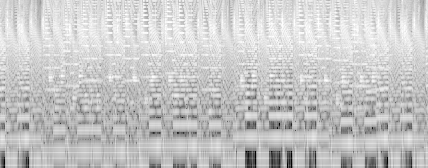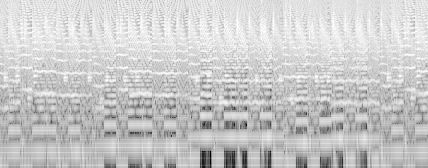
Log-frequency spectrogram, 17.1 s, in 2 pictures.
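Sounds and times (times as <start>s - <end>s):
SID chip music on CSG8580R5: 0.0s - 17.1s.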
